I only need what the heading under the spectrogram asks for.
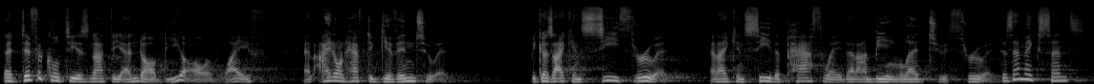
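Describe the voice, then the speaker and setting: A priest in his forties gives a homily from a lectern, emphatic and animated and leaning into his points. His mid-pitched voice rings out into the long reverb of a church. The lectern mic picks up the sanctuary's natural echo. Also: normal speed. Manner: animated, emphatic preaching with hand gestures. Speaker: visiting priest. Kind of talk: sermon. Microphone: lectern microphone.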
